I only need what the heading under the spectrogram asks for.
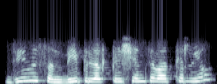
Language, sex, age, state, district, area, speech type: Hindi, female, 18-30, Rajasthan, Jodhpur, urban, conversation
